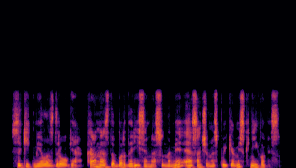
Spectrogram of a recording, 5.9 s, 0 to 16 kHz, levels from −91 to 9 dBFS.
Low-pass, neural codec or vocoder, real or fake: 7.2 kHz; none; real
